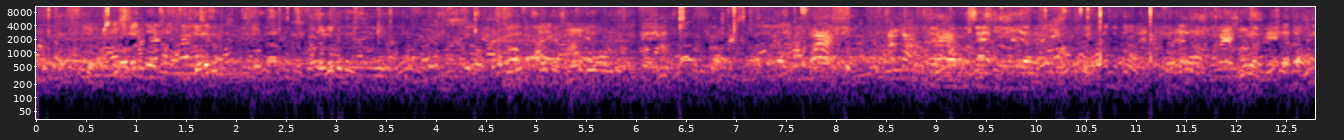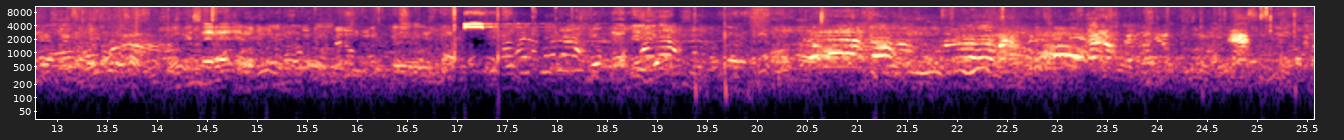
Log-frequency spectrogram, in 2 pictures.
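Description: Young men shout and call to each other across an open outdoor field.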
